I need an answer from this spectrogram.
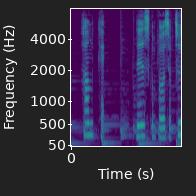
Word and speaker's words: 함께: 함께. 함께. This is composed of two syllables. The first syllable is ham, second syllable is ke.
